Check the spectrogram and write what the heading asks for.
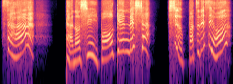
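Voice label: voice, Japanese; Estelle; kingsraid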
